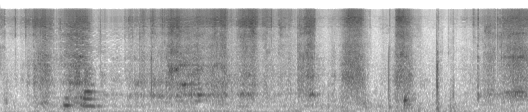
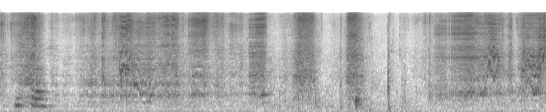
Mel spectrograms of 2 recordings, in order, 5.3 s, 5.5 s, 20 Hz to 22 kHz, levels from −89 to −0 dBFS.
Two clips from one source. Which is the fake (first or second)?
first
